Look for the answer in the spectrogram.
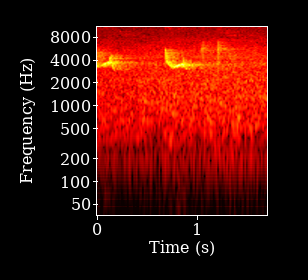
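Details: Blue-and-white flycatcher giving two short, clear whistled notes about half a second apart. Each note slurs downward at a high pitch, with a faint thinner note trailing after, over quiet background hiss.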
